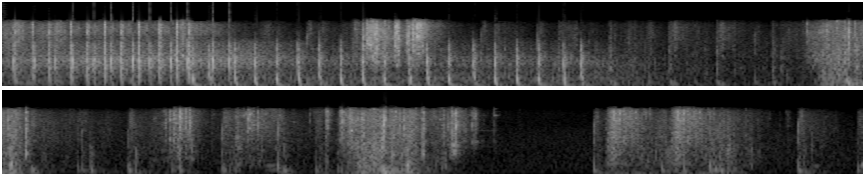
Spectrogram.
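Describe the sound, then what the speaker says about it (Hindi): Gunfire in the mobile battle royale game BGMI: a long rapid automatic burst followed by several shorter bursts of shots with brief gaps, loud and close, with no talking. "और सामने की तरफ से गन फायर भी आता है"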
